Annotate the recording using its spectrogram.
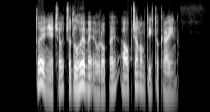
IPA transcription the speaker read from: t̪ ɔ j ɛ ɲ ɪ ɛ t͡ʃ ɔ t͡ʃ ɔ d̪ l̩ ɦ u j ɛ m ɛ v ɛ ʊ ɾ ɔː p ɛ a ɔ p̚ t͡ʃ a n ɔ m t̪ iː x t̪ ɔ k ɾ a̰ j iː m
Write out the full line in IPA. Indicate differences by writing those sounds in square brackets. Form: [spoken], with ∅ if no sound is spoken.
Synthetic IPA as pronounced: t̪ ɔ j ɛ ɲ ɪ ɛ t͡ʃ ɔ t͡ʃ ɔ d̪ l̩ ɦ u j ɛ m ɛ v ɛ ʊ ɾ ɔː p ɛ a ɔ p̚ t͡ʃ a n ɔ m t̪ iː x t̪ ɔ k ɾ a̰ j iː [n]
